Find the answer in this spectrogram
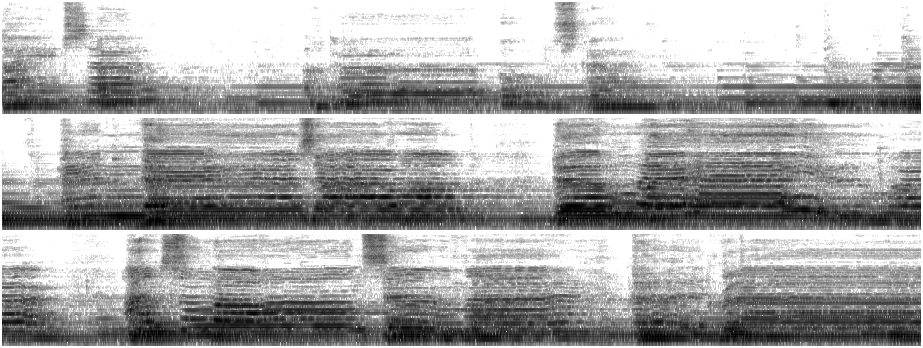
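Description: A woman singing a slow country ballad over strummed and picked acoustic guitar. Her voice swells louder from about seven seconds in.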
